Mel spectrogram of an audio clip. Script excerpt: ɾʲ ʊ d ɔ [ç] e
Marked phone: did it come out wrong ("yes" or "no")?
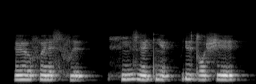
yes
